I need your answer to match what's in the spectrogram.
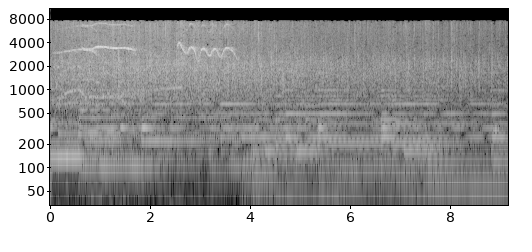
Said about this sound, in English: All right. Well, hey, let's give those who came forward one huge round of applause.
